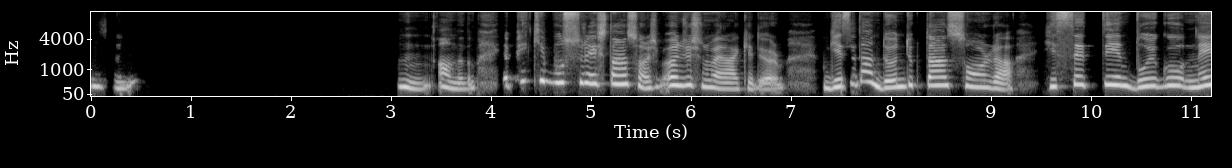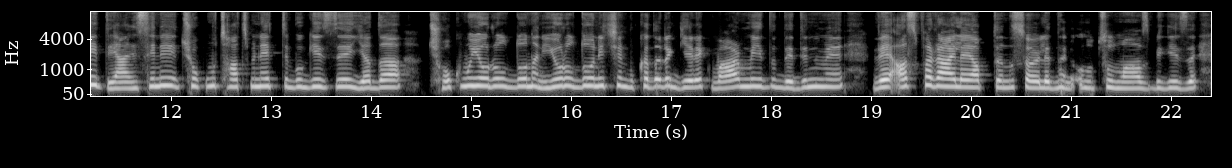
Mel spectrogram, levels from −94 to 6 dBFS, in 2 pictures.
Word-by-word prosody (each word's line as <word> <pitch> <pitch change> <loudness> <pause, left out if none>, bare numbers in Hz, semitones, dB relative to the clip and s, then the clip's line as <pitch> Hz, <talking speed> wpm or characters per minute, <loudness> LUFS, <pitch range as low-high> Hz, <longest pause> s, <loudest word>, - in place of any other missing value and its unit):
I 280 - -2 0.2
hı. 235 - -8 2.6
Hımm, 240 -2 -1
anladım. 215 -6 -3 0.3
E, - - +1
peki 480 +1 +1
bu 410 0 +5
süreçten 370 -3 +3
sonra, 295 -11 -1
şimdi 275 +5 -9
önce 320 +1 +4
şunu 275 -4 -3
merak 205 -2 -3
ediyorum. 195 0 -5 0.4
Geziden 300 - +1
döndükten 310 +6 +2
sonra 255 -10 0 0.3
hissettiğin 310 0 +3
duygu 280 -1 +1
neydi? 290 -5 +2
Yani, 215 0 -1
seni 280 +4 +2
çok 285 -1 -4
mu 290 0 -2
tatmin 265 0 -2
etti 280 -3 -3
bu 260 -2 -2
gezi 265 0 -2
ya 235 -3 0
da 250 0 +2 0.3
çok 240 +3 -5
mu 295 +1 +2
yoruldun? 285 -2 +1
Hani, 235 -4 -1
yorulduğun 290 +1 +1
için 290 -1 -1
bu 245 - -9
kadara 280 0 0
gerek 250 0 -1
var 230 +4 +2
mıydı 275 -3 -2
dedin 230 +3 -1
mi? 270 +1 -2 0.3
Ve 255 +3 +5
az 265 +1 +2
parayla 280 -4 +4
yaptığını 245 -1 -1
söyledin. 230 -3 +1
Hani, 240 -3 -4
unutulmaz 220 -2 -3
bir 225 - -5
gezi. 225 0 -3
265 Hz, 140 wpm, -20 LUFS, 235-290 Hz, 2.6 s, bu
